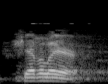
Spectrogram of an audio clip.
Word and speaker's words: chevalier: Chevalier, which means a knight.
